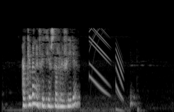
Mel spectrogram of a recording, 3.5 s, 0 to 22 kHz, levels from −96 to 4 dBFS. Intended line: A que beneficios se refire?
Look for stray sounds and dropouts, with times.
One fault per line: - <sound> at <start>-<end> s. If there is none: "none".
- chirp at 1.8-2.5 s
